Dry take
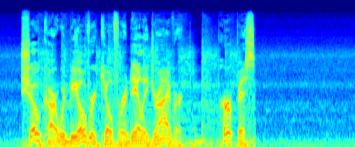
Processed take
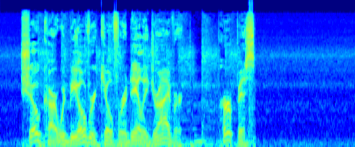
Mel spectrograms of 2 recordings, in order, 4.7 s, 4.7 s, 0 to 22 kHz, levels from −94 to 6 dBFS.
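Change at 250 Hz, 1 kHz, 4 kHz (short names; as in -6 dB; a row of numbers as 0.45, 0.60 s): -17.5, -13.0, -3.0 dB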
